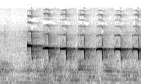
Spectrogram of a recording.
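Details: Courting pet cockatiel: after a beat of quiet, a bright whistle starts the song and then drops into evenly spaced, falling chirps, roughly three each second.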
